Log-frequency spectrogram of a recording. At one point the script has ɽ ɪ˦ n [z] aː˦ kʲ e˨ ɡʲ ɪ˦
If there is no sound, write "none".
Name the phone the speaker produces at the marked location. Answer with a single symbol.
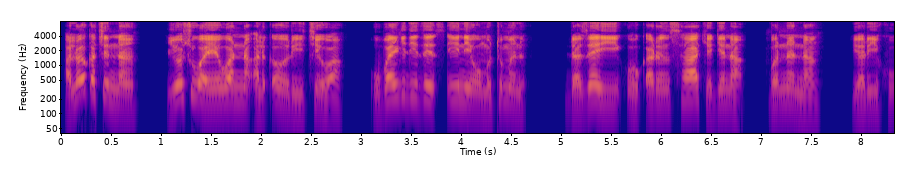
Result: s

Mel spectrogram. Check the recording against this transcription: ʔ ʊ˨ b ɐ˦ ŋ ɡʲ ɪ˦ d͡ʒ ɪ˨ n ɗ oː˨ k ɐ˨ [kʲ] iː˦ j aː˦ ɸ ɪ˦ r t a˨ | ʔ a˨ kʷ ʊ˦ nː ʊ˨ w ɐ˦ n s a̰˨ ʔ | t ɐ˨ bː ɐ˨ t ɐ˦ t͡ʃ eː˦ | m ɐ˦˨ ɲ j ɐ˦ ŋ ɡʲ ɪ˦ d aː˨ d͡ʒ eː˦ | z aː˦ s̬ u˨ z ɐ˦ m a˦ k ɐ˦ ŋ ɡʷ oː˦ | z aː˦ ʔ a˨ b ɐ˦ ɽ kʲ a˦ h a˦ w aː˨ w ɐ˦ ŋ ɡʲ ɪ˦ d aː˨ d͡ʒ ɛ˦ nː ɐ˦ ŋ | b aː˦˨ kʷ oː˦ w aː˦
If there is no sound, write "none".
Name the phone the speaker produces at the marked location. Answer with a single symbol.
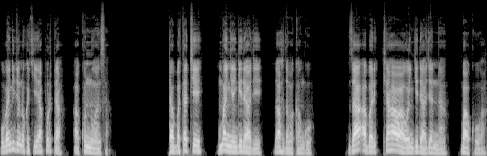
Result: kʲ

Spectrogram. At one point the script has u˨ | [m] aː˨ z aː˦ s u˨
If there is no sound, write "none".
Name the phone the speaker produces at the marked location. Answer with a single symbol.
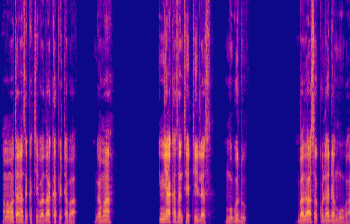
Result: b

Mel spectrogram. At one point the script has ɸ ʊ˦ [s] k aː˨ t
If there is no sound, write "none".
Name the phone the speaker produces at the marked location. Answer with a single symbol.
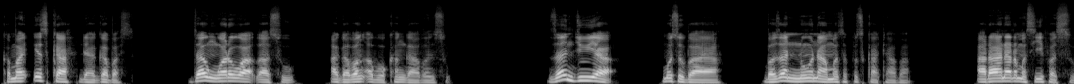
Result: s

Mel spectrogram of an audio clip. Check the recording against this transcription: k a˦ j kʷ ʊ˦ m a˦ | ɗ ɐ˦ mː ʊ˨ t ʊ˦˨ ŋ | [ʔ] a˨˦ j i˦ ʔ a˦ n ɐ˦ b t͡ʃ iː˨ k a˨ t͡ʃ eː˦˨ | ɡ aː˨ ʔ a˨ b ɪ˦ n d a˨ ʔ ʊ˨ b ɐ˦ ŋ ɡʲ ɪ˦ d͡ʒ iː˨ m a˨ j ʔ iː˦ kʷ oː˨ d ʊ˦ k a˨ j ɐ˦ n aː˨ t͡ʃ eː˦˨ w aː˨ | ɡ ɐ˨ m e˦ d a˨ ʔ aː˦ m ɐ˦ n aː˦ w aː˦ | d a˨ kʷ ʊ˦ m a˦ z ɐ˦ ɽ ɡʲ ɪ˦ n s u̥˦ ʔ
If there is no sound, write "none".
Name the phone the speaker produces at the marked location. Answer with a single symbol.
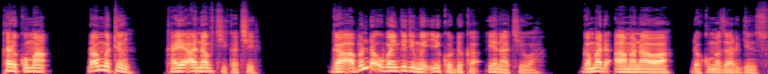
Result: k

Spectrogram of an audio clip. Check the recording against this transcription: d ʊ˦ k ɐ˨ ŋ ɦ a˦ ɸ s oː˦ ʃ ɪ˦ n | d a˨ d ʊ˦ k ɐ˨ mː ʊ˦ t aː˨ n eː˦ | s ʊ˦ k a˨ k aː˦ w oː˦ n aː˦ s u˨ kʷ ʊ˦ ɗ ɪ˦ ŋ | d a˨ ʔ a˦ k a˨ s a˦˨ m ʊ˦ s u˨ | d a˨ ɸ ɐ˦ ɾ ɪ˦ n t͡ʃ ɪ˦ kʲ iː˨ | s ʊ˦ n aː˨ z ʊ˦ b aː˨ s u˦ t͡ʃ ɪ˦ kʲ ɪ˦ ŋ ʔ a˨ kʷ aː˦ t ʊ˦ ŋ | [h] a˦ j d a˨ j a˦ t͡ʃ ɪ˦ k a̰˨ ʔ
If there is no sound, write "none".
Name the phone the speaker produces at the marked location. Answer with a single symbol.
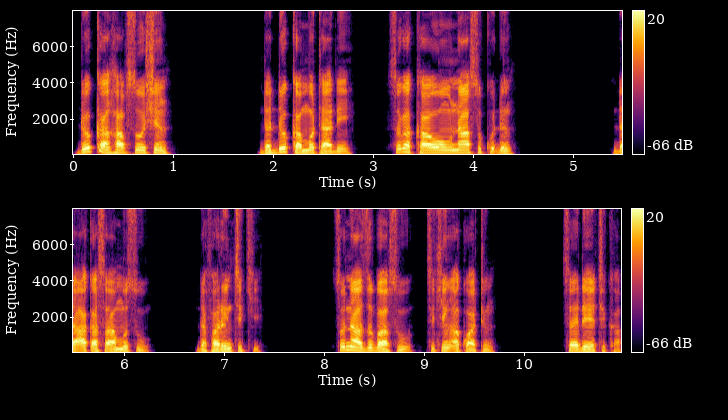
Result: s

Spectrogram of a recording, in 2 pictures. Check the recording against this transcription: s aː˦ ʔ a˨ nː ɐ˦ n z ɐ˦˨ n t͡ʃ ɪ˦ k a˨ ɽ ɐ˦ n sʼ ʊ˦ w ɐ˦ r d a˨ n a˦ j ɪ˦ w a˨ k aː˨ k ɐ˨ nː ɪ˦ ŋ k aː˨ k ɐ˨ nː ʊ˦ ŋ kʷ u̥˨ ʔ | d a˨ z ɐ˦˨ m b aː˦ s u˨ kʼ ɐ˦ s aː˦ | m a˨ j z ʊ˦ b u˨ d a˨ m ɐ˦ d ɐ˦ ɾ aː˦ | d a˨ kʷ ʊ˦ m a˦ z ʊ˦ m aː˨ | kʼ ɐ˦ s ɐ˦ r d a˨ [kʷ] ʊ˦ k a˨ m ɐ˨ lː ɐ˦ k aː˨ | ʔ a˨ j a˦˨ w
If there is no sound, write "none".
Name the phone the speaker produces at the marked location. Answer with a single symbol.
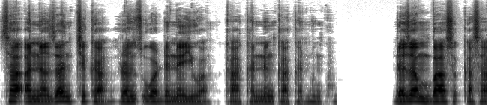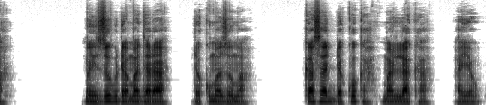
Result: kʷ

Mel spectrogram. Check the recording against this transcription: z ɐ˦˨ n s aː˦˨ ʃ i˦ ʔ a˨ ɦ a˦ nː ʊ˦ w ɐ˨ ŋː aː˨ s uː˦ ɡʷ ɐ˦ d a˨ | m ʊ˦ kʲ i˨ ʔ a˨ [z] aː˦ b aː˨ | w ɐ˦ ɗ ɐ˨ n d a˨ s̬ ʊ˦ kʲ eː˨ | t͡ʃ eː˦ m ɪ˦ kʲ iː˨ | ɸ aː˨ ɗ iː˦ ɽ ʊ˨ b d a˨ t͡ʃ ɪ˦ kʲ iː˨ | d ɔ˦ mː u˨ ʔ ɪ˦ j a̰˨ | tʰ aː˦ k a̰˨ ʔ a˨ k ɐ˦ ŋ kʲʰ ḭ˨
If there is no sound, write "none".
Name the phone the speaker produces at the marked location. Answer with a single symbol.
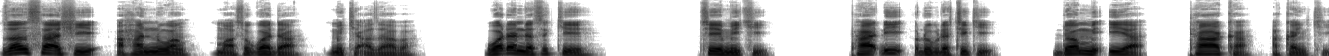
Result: z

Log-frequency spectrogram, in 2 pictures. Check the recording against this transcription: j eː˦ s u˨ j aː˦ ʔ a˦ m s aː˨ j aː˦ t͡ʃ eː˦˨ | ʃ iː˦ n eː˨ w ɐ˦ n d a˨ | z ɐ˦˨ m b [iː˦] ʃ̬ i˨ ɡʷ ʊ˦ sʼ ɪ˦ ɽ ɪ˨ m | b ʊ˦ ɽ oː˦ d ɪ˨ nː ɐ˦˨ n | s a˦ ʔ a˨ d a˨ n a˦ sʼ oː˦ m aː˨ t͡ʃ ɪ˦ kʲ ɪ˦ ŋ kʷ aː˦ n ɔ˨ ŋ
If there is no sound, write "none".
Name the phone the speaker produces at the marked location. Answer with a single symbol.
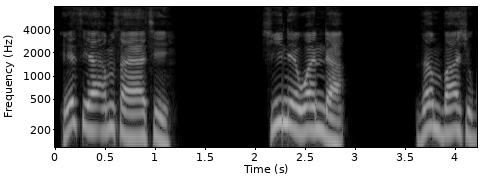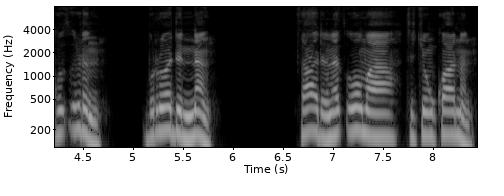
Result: aː˦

